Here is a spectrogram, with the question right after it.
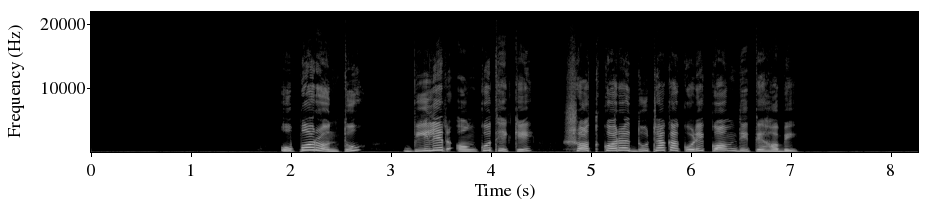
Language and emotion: Bengali, neutral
